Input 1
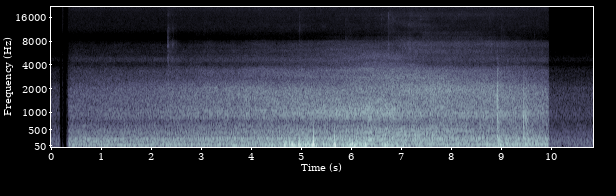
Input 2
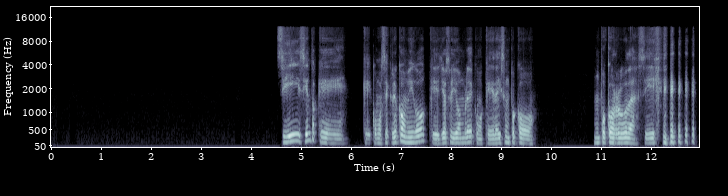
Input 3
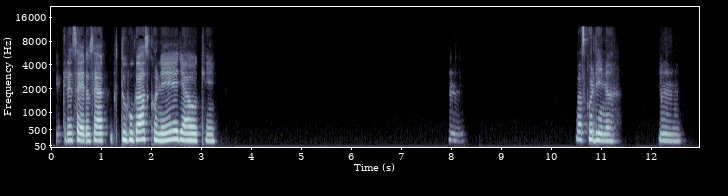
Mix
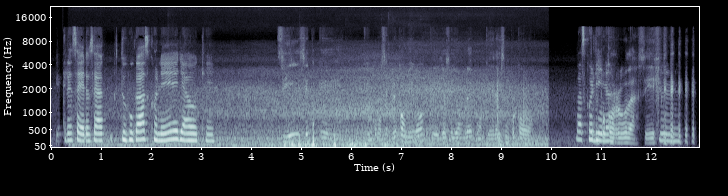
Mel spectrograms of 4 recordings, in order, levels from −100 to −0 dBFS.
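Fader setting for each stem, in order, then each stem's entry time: +1.5, −2.0, +1.5 decibels; 0.00, 0.00, 0.00 seconds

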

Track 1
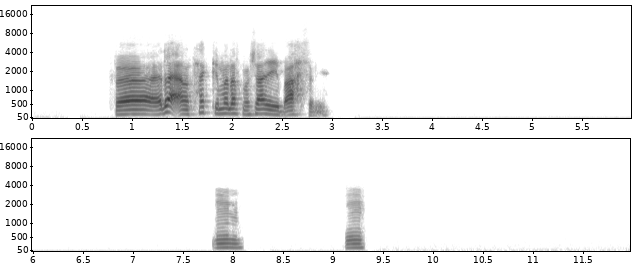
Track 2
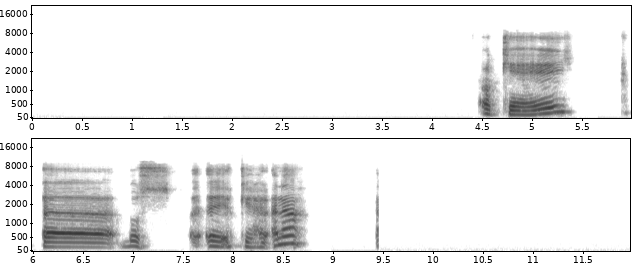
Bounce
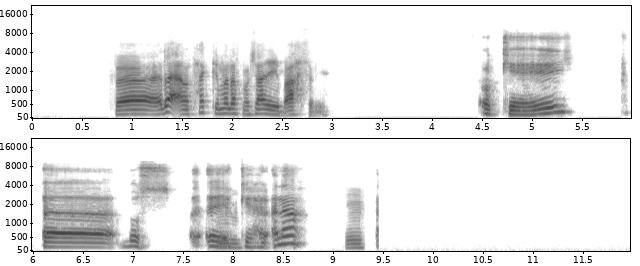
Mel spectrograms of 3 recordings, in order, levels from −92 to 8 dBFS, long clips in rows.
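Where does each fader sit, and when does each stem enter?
−1.5, −5.0 decibels; 0.00, 0.00 seconds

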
